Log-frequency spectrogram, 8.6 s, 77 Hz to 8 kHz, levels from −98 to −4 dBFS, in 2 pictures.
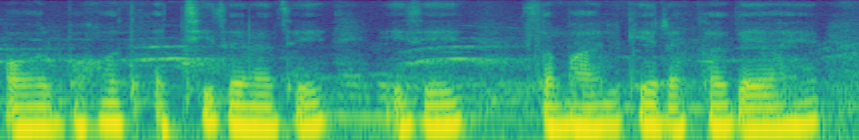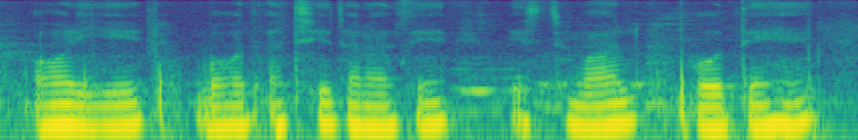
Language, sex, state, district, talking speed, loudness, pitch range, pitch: Hindi, male, Uttar Pradesh, Jyotiba Phule Nagar, 140 wpm, -15 LUFS, 120-130 Hz, 125 Hz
